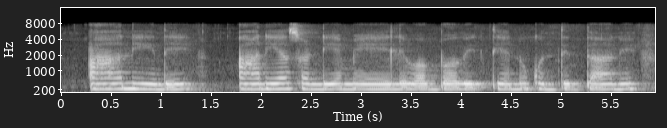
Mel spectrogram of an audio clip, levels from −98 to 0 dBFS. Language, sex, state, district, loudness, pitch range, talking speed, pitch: Kannada, female, Karnataka, Bidar, -17 LUFS, 220-230 Hz, 80 wpm, 225 Hz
